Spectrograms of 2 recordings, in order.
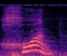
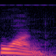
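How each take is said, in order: First: The J is a strong, harsh Madrid sound. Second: The J is soft, like English H.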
